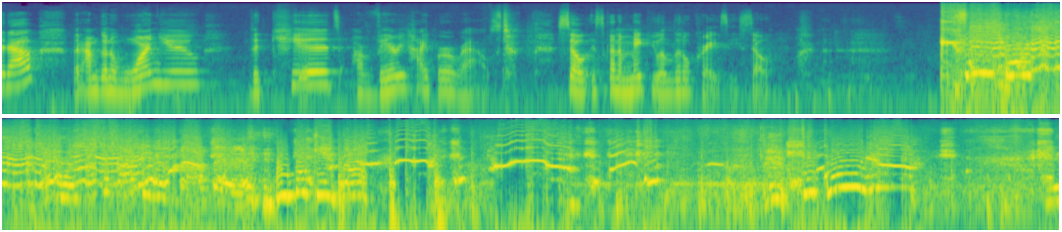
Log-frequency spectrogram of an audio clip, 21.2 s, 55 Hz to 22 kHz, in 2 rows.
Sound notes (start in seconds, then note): 9.4 hysterical crying and screaming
